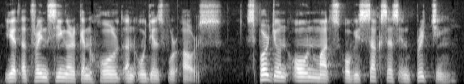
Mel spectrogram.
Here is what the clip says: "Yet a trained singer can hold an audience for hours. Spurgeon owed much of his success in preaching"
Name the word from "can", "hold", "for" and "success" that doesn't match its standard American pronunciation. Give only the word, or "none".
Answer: none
